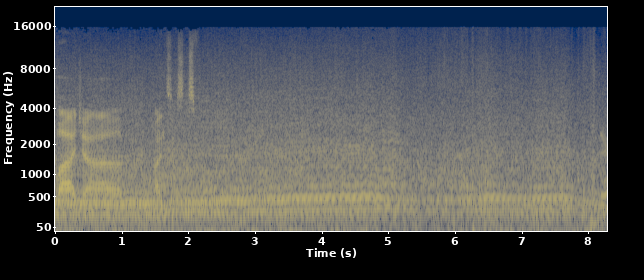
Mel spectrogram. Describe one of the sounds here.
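A racing car's engine roars steadily at high revs.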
